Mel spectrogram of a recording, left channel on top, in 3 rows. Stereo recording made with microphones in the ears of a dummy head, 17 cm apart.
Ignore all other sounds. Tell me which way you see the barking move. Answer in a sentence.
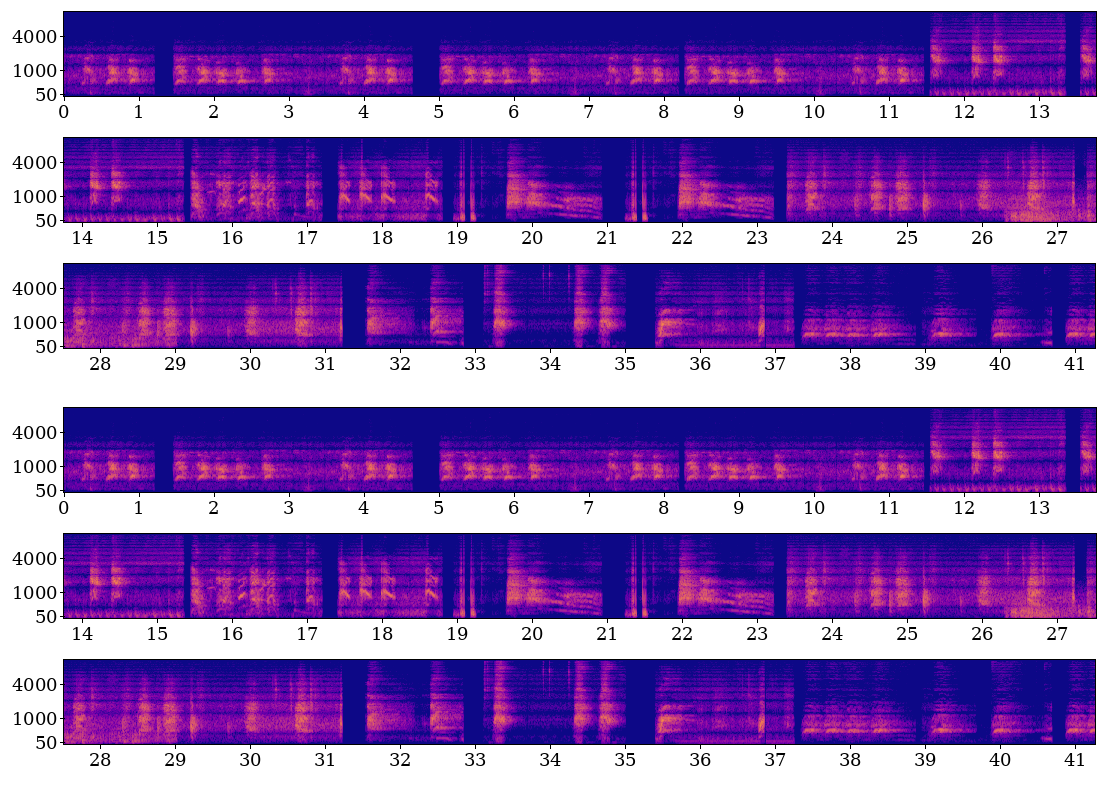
You can hear the barking stay in one place.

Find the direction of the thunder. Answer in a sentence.
You can hear the thunder on the left.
